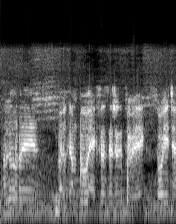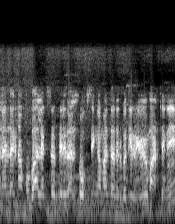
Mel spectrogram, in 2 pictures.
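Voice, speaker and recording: North Karnataka man, rapid monotone greeting, processed megaphone playback, dull with noise behind. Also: mid-range voice. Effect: megaphone voice-changer playback. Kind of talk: casual channel greeting.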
